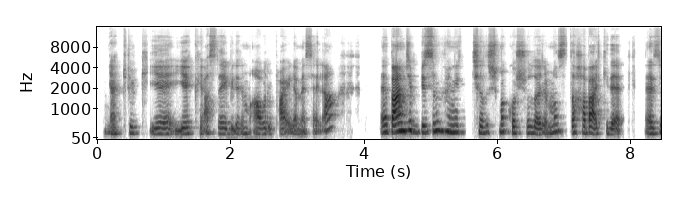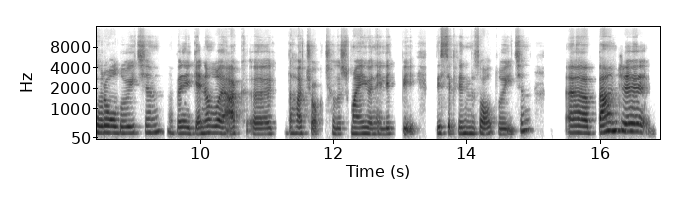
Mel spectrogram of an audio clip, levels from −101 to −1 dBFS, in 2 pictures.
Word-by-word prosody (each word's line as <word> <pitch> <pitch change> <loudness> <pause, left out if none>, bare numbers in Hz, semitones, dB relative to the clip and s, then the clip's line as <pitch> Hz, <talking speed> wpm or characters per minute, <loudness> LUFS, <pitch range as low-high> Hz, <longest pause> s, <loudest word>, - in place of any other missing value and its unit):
ya 200 -3 -6
Türkiye'ye 185 -2 -4
kıyaslayabilirim 190 -1 -6
Avrupa'yla 180 0 -3
mesela. - - -5 0.7
E, 235 +1 +2
bence 265 +1 +8
bizim 260 +5 +1
hani 230 -3 0
çalışma 230 +2 -4
koşullarımız 210 +4 -3
daha 215 -1 -1
belki - - +3
de, - - -1 0.3
eee, 185 -1 -1
zor 215 +3 +1
olduğu 210 -2 +3
için 220 +4 -4
ve 200 -2 0
genel 190 +3 +1
olarak, 205 -3 +2
ııı, 180 +1 -2 0.2
daha 200 -1 -1
çok 195 - -5
çalışmaya 185 0 -2
yönelik 180 - -3
bir 345 -1 -4 0.2
disiplinimiz 195 -1 -2
olduğu 180 -2 -1
için, 285 - -4 0.5
eee, 220 -1 +5
bence 260 0 +6
205 Hz, 115 wpm, -23 LUFS, 190-235 Hz, 0.7 s, bence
